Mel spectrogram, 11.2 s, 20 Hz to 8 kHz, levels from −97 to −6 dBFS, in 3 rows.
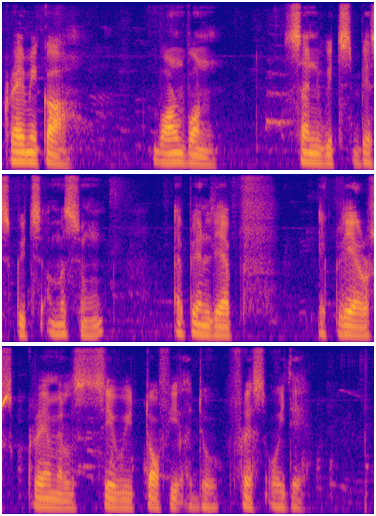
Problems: background sounds at intervals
